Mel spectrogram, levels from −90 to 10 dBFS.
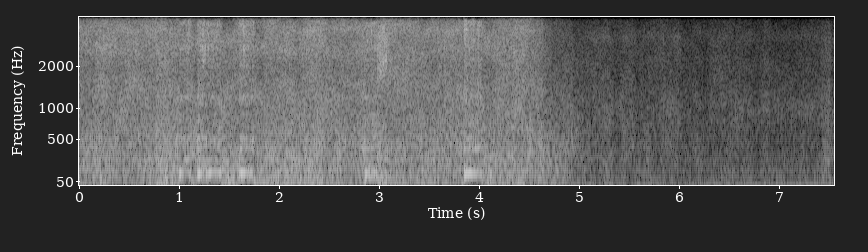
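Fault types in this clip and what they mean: Sound dropped by the voice detector: the audio keeps giving way to steady filler noise from the very start, likely the sender's detector mistaking it for background.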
